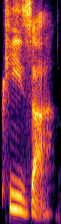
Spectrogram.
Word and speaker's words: Pisa: Không phải là pizza. Pizza. But this is Pisa. I'm just making a point about peas. Leaning Tower of Pisa. Nhớ Pisa.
